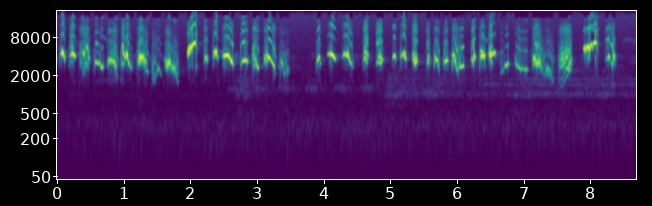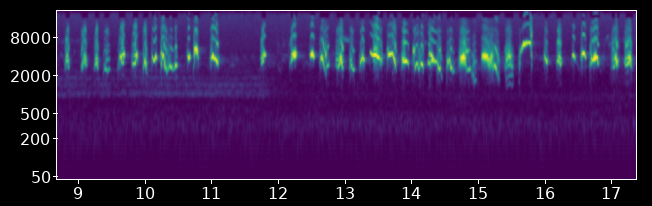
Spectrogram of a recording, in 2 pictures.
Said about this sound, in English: This has been WSHU's Bird Song Break, featuring the house finch this week.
